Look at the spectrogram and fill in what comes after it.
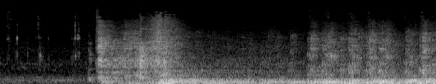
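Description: A few faint clicks, then about a second in the 1965 Pontiac Catalina's 389 cubic-inch V8 is cranked, catches and settles into a steady run. It is running just after its leaking exhaust bolts were replaced with shorter ones, without the rattle of that exhaust leak.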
